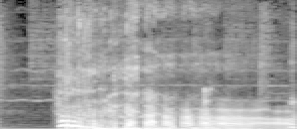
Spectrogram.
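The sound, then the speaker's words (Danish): After a brief hush, a person lets out a loud, strained whinny imitating a horse's neigh, its pitch wobbling and quavering for nearly two seconds. “Dit hestevrinsk.”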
